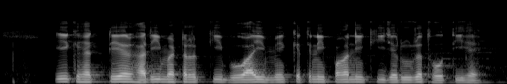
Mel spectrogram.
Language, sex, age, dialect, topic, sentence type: Hindi, male, 18-24, Awadhi Bundeli, agriculture, question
